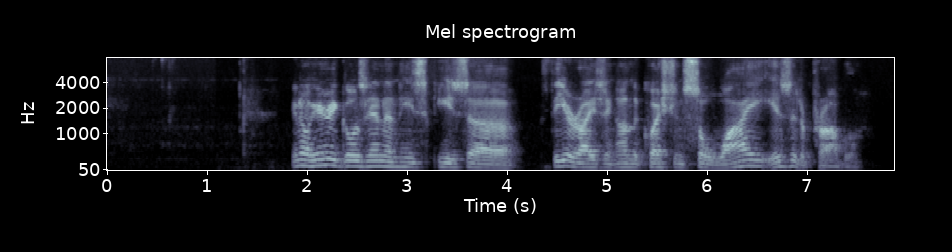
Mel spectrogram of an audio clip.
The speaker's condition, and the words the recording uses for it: None; typical speech.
